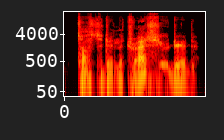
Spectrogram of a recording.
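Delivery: put-on voice, pitched high and swooping around. Asked for a Yoda reading of a line: Yoda voice reading a line. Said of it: "Give us your best Yoda reading of that line".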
